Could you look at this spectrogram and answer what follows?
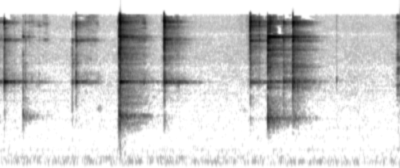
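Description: A thin metal stirrer clinking against a small glass measuring beaker and a glass mixing bowl, with about eight light, ringing clinks at irregular intervals.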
